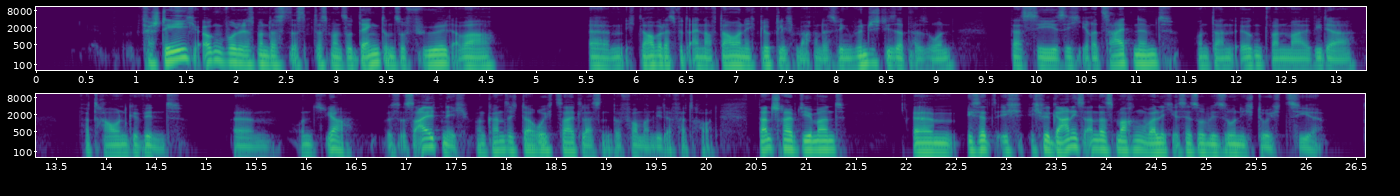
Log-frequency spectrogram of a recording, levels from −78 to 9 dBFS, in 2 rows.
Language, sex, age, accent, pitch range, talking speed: German, male, 40-59, German, 90-115 Hz, 185 wpm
